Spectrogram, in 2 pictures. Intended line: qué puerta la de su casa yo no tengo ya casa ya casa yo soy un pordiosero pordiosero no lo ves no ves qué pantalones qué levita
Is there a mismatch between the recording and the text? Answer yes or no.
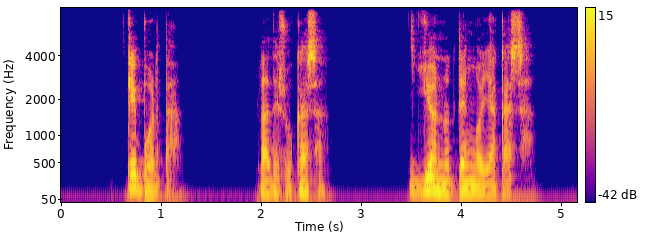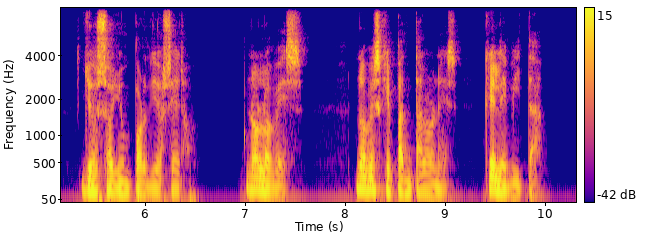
yes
